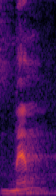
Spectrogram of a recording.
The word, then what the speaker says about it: memoir: memir but when you read the I mean pronounce when you read the word it's mear war is like w a r War so mear is a collection of memories Freedom mear 1954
